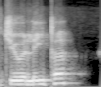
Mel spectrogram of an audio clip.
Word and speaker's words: Dua Lipa: Harper's quite popular because of the Beckhams, and Dua, is that how you pronounce Dua Lipa? – Yeah, that's gone from.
